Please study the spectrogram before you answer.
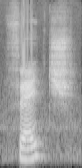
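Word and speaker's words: fetch: Who will come to फेच, इसमें टी हमारा silent है इसीलिए इसे छोड़ देंगे.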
